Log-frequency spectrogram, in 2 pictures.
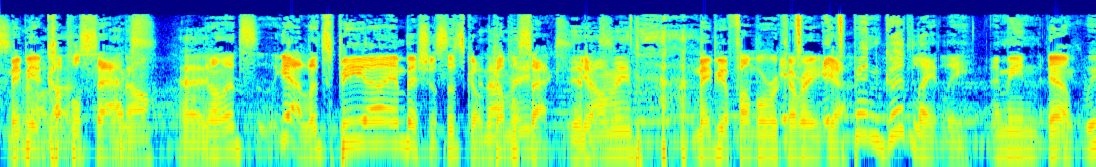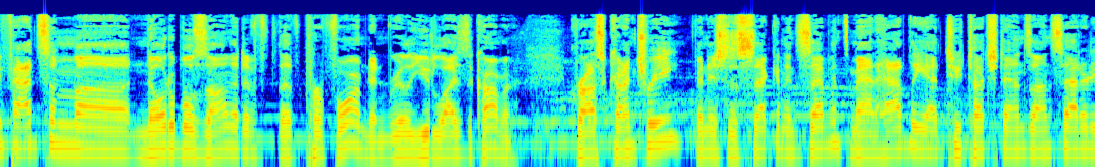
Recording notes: BYUSN kicks things off live from Deseret First Credit Union.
